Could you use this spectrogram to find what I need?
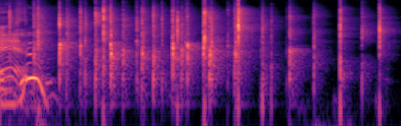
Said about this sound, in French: C'est une mode, genre, on se casse, on applaudit toujours après une chronique. On dirait. pas, Ah, ben on a toujours fait ça sans réellement se poser une de questions.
